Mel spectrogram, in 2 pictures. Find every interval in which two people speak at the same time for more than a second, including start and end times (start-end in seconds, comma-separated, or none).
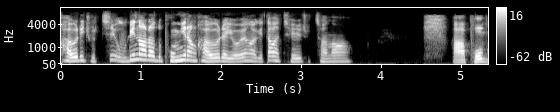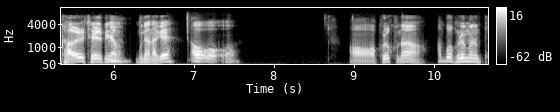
none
